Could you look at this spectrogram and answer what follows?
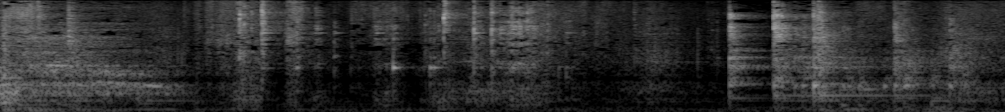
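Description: Steel socket, extension and ratchet handle clinking and rattling against each other and a rusted exhaust bolt as a socket wrench is fitted onto it: irregular metallic clinks, loudest at the start.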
